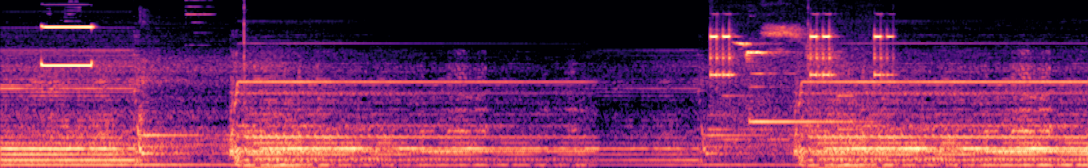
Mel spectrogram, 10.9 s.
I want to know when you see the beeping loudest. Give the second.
1 s.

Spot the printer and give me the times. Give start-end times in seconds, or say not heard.
0.0-10.8.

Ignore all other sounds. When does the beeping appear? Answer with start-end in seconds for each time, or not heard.
0.4-1.9, 7.1-8.9.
